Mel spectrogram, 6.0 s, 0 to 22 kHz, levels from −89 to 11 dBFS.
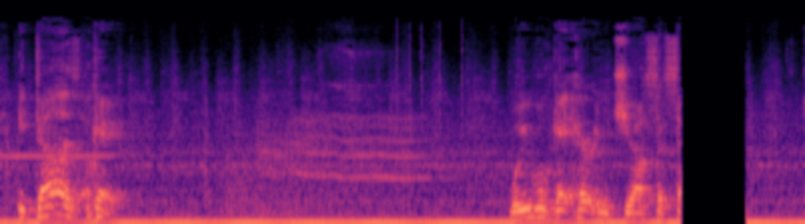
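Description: At 5.09 s the sound cuts off abruptly into silence, with no background or room tone, and resumes mid-flow at 5.58 s, leaving about 0.49 s missing. This is an audio dropout to silence, likely from the input being lost while the recorder kept writing zeros.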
